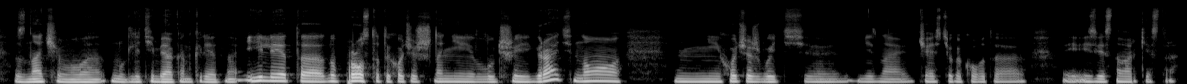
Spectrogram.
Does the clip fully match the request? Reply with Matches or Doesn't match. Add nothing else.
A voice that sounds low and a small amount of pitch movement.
Matches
